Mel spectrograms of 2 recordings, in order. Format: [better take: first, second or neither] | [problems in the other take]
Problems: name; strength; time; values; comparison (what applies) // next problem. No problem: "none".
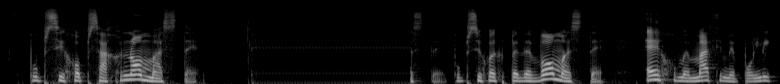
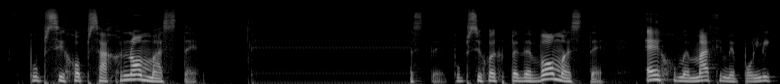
neither | audio freezing; at 2.5 s for 1.5 s; the same in both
